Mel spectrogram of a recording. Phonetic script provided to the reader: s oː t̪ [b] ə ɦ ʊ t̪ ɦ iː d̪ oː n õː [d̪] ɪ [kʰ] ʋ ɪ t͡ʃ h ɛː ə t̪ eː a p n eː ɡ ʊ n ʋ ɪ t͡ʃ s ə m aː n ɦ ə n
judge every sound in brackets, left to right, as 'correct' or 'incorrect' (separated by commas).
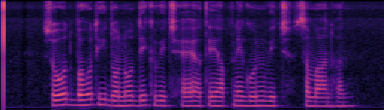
correct, correct, correct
